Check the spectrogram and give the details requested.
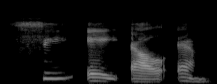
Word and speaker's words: calm: When the letters LM are found at the end of the word, the L can be silent. M. M C A L M C A C C cal Arms SQL and bomb.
